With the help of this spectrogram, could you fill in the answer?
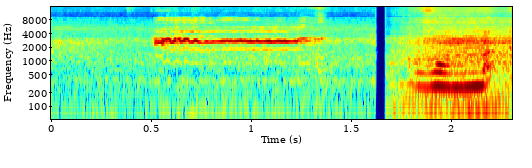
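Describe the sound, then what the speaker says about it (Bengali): A cat meows twice: a drawn-out mew, a short pause, then a louder second meow, heard close by over faint background noise. "শুধু ম্যাও ম্যাও করে, তাই তো?"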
